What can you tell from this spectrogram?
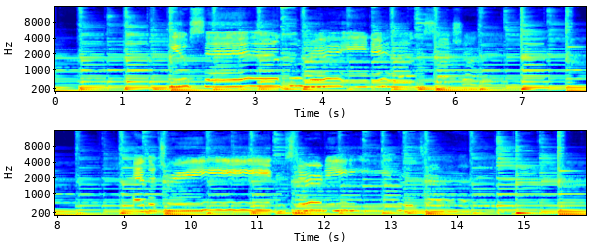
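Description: Cutaway acoustic guitar strummed in a steady rhythm, with a woman singing along in stretches.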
